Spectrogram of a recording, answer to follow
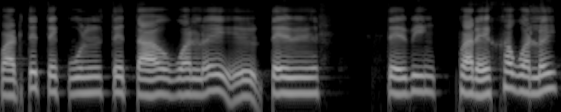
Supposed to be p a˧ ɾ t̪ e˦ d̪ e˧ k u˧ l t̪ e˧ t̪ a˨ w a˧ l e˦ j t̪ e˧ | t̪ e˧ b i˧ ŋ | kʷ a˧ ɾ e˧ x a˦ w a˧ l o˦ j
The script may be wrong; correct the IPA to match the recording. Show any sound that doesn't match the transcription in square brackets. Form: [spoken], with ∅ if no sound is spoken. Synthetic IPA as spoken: p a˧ ɾ t̪ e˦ [t̪] e˧ k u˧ l t̪ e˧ t̪ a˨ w a˧ l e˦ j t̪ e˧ | t̪ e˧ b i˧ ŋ | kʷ a˧ ɾ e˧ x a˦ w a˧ l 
